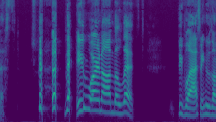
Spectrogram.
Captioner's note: laughing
